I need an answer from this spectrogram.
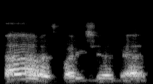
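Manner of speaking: real amusement, voice squeezed high; slow, high words through laughter; amused. Real, not acted. Amused reaction amid bursts of laughter.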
